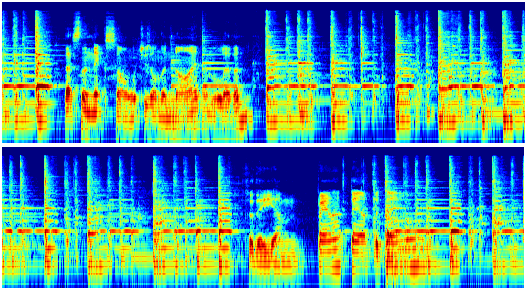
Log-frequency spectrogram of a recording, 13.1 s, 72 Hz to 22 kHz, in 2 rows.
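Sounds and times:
electric guitar strummed chords: 0:00.0 - 0:00.8, 0:02.1 - 0:09.5, 0:11.0 - 0:13.0.

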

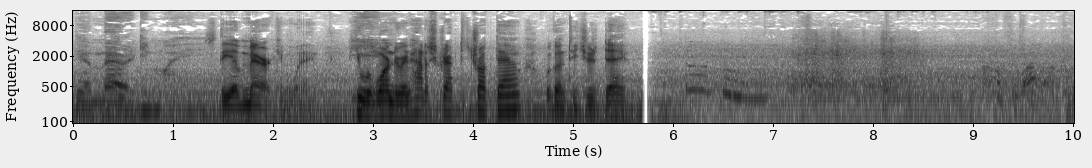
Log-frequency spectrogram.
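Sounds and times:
low rumble with hiss: 0:00.0 - 0:10.0.

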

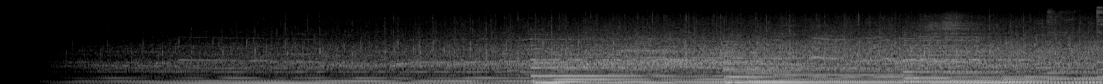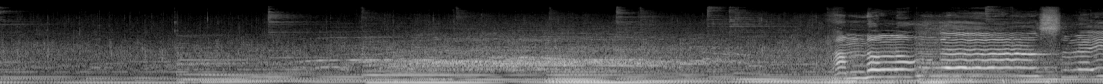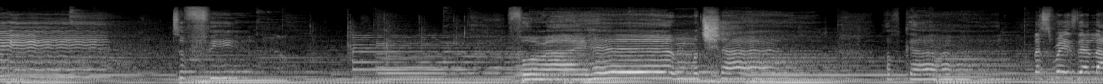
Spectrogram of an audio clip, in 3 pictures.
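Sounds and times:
band playing held chords: 0:00.9 - 0:28.0.

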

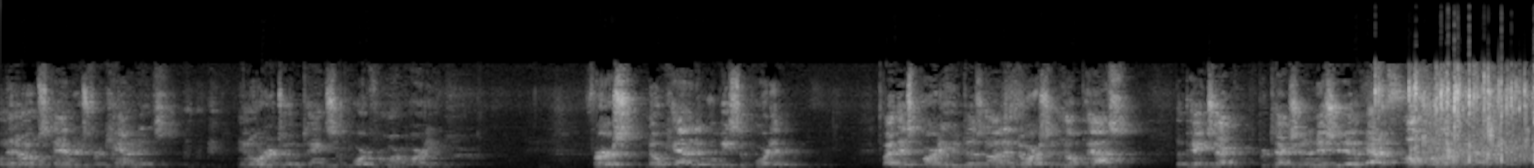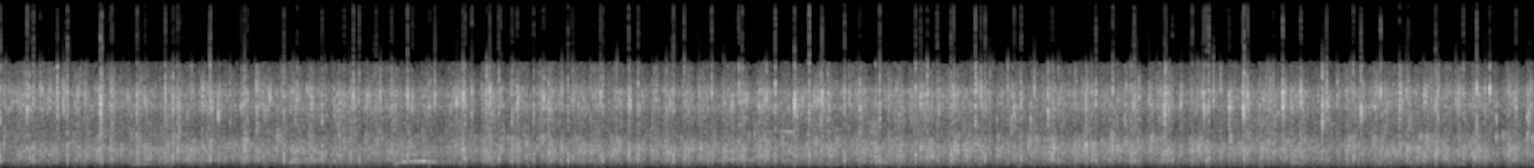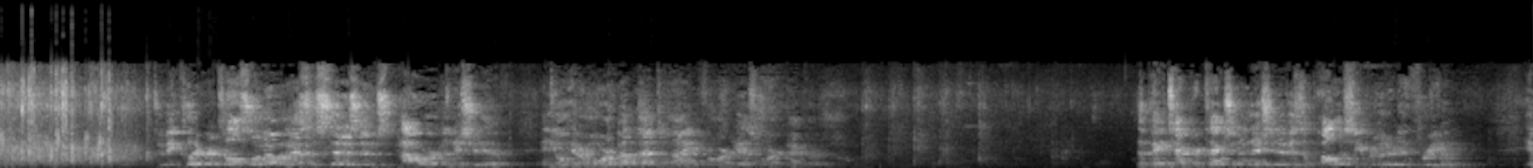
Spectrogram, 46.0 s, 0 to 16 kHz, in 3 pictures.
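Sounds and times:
audience applauding: 0:13.7 - 0:32.4, 0:39.2 - 0:40.8.

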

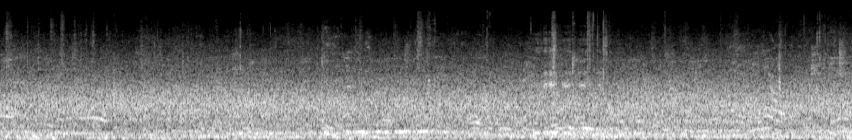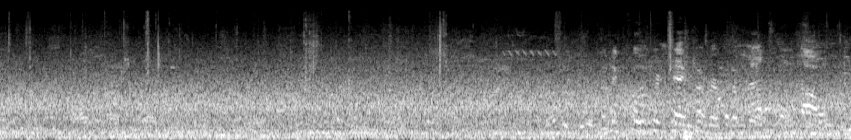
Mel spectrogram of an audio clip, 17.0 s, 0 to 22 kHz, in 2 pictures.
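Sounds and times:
people chattering: 0:00.0 - 0:17.0
steady background noise: 0:00.0 - 0:17.0.

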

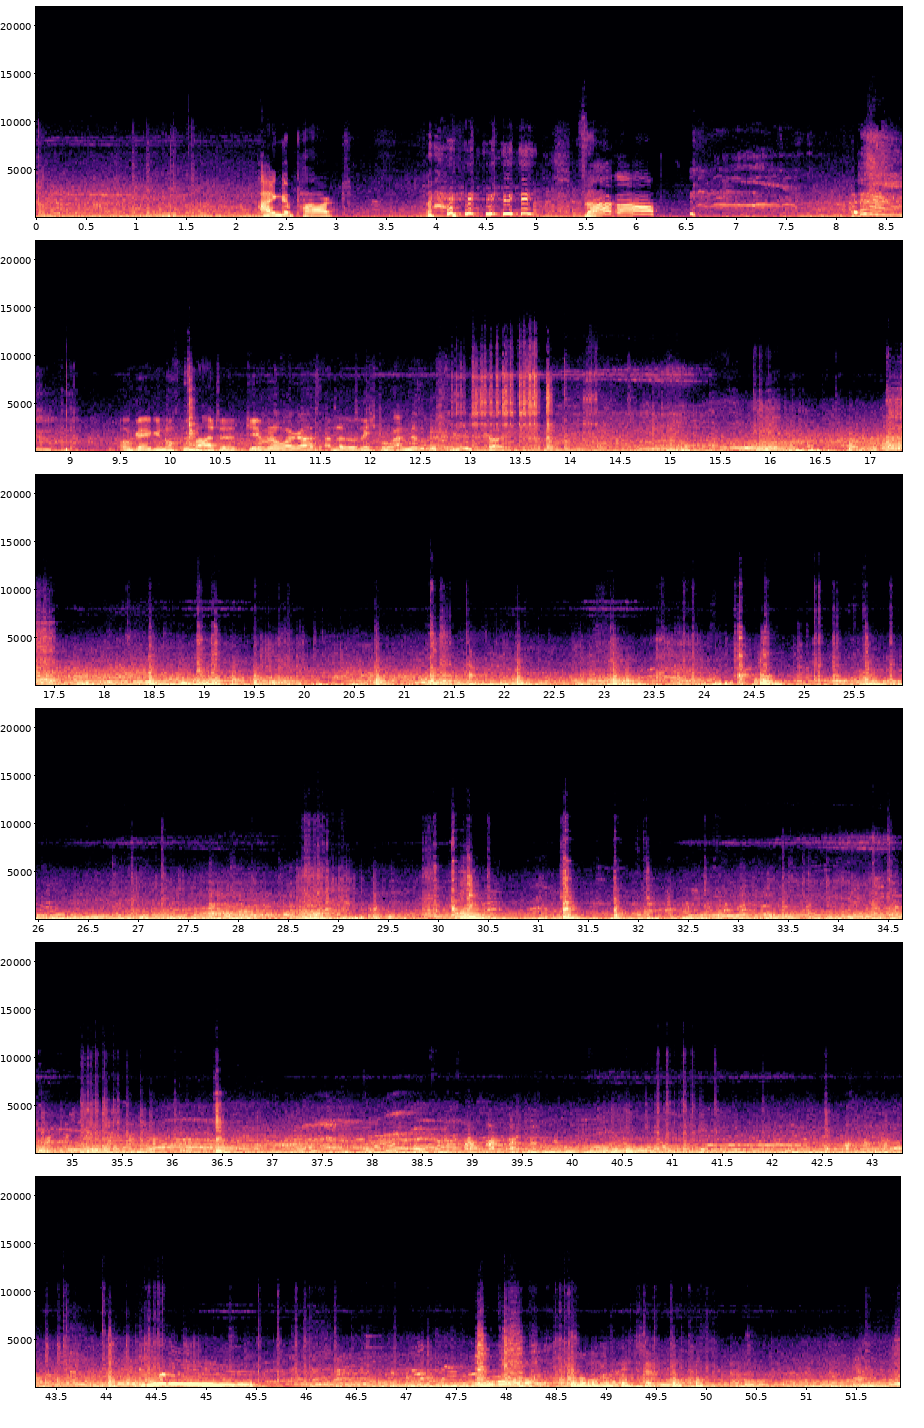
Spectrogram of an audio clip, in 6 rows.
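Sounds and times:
swing ride low rumble: 0:00.0 - 0:51.9.

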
